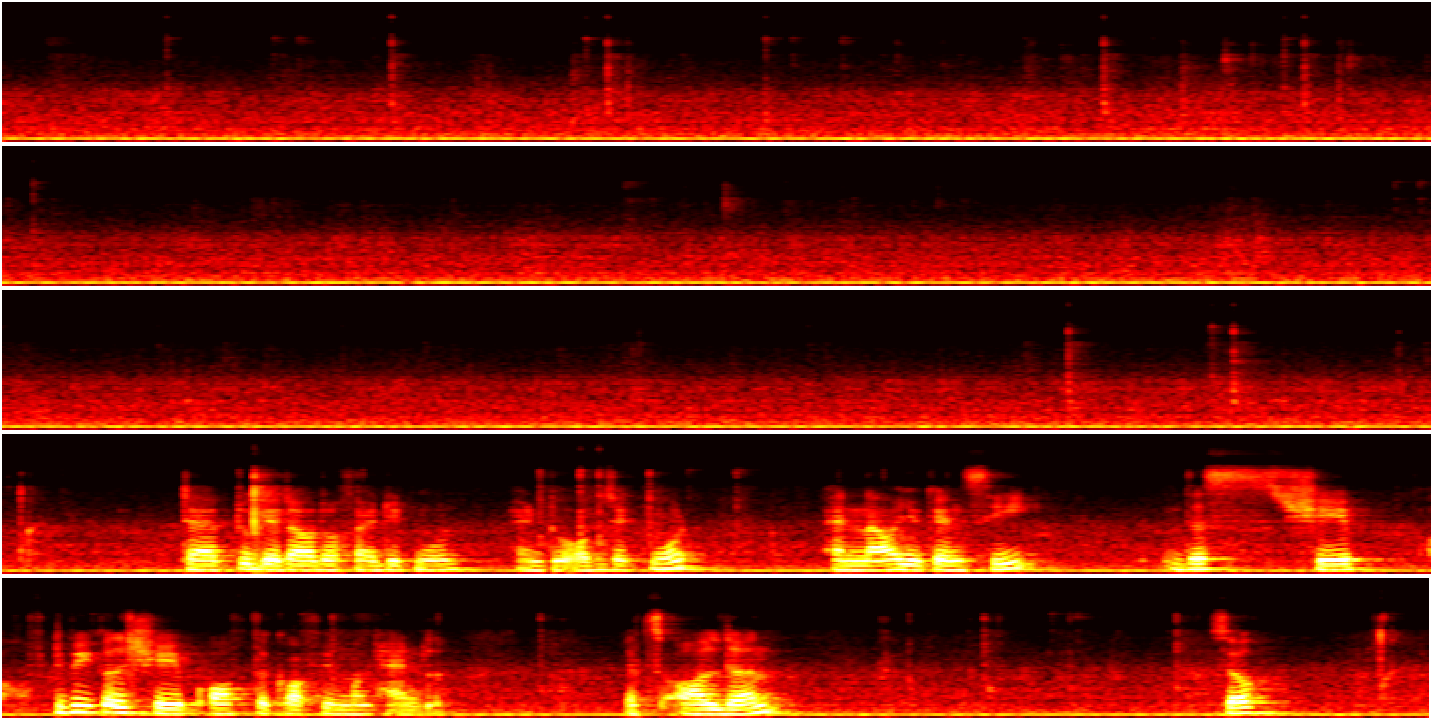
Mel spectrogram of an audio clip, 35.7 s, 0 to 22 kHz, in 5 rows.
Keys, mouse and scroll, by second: 0.8 click, 2.9 alt+click, 3.8 click, 6.4 alt+click, 7.3 click, 20.3 click, 22.7 Tab, 23.2-24.3 middle drag, 24.3 click, 24.7-25.3 middle drag, 25.3-25.9 scroll down 5, 25.9-28.9 middle drag, 30.8-32.3 middle drag, 32.3-33.1 scroll up 3, 33.1-35.7 shift+middle drag.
